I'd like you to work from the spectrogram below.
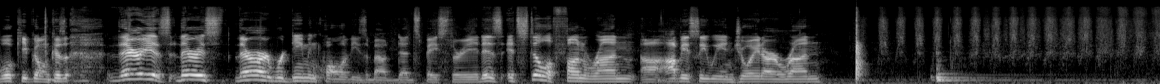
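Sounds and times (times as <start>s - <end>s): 
speech: 0.0s - 9.9s
hands rubbed briskly together: 8.6s - 11.6s
sharp tap: 9.3s - 9.8s.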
